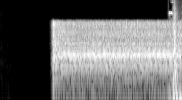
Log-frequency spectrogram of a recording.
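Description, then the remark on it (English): A steady electric door buzzer drones loudly for over a second, then a sharp metallic click of a lock releasing cuts in just before the buzz ends. No one speaks. “Sorry, there's just something about the sound of a buzz, then the click of the lock on a door.”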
